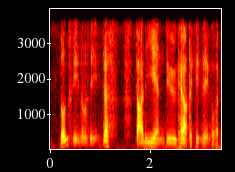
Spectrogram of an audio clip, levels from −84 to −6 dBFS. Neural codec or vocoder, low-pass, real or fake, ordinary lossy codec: codec, 16 kHz in and 24 kHz out, 0.9 kbps, LongCat-Audio-Codec, fine tuned four codebook decoder; 3.6 kHz; fake; none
